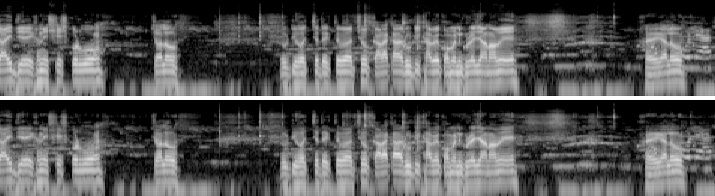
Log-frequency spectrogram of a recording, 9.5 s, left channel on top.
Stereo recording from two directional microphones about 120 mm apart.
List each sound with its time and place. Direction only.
0.0 s speech: 50° left (ahead or behind)
1.0 s speech: 30° left (ahead or behind)
2.0 s speech: 10° left (ahead or behind)
3.9 s speech: 20° left (ahead or behind)
4.5 s speech: 40° left (ahead or behind); by 6.5 s 25° left (ahead or behind)
6.5 s music: 35° left (ahead or behind); by 7.9 s 15° left (ahead or behind)
8.5 s speech: 20° left (ahead or behind)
